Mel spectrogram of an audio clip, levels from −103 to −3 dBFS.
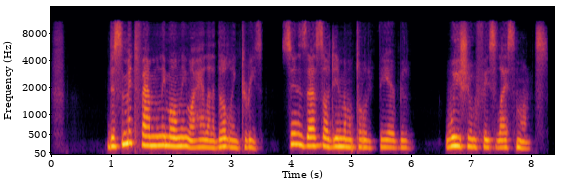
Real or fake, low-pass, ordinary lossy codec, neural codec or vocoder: fake; 10.8 kHz; MP3, 96 kbps; codec, 16 kHz in and 24 kHz out, 0.4 kbps, LongCat-Audio-Codec, fine tuned four codebook decoder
